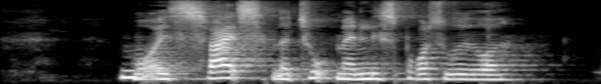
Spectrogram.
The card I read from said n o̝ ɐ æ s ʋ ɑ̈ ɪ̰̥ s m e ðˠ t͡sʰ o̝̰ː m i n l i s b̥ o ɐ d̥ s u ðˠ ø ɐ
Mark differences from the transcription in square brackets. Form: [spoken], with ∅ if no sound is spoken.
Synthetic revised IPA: [m] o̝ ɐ [i] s ʋ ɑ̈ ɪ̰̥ s m e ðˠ t͡sʰ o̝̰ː m [æ] n l i s b̥ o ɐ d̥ s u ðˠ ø ɐ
